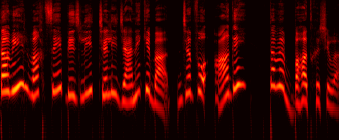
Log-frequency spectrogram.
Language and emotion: Urdu, happy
